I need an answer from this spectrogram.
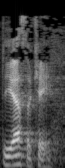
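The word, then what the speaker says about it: diatheke (διαθήκη): It's from a Greek word you would pronounce diatheke.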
